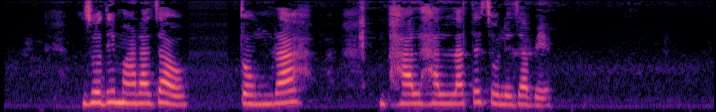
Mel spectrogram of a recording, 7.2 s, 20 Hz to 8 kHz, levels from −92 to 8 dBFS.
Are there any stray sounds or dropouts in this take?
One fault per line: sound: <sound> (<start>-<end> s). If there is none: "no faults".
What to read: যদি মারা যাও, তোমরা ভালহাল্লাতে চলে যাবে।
no faults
